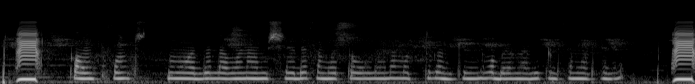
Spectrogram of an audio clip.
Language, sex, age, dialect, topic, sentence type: Kannada, female, 36-40, Mysore Kannada, agriculture, statement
